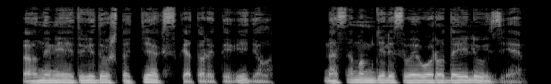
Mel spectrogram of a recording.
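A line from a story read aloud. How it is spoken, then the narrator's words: Plain. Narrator (Russian): сказал Дориан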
